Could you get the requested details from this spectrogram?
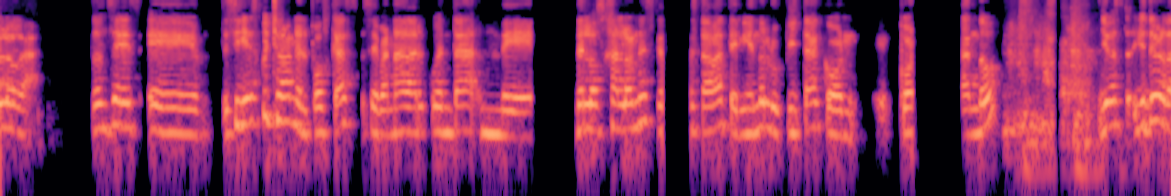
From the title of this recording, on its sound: Instagram Live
